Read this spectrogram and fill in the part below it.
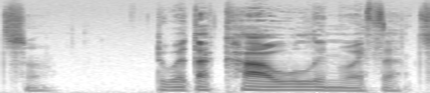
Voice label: "cawl", Welsh

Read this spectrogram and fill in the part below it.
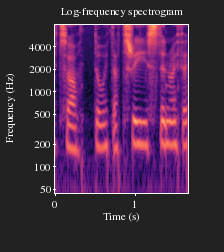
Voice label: "trist", Welsh

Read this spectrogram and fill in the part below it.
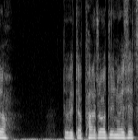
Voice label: "parod", Welsh

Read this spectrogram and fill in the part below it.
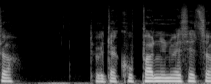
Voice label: "cwpan", Welsh

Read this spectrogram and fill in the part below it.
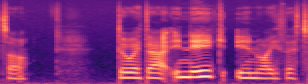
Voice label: "unig", Welsh

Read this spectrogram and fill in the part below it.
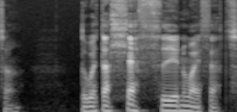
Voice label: "llethu", Welsh

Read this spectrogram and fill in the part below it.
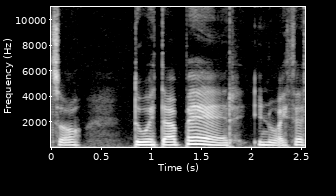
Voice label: "ber", Welsh

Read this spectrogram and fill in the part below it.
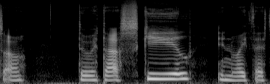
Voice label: "sgil", Welsh

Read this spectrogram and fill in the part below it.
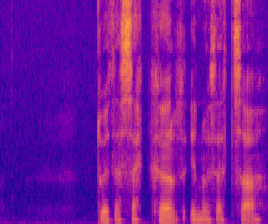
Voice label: "secr", Welsh

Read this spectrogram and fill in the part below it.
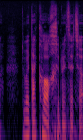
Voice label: "coch", Welsh

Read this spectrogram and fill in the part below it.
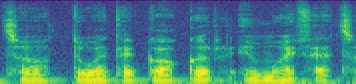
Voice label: "gogr", Welsh

